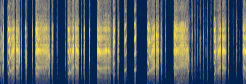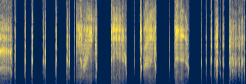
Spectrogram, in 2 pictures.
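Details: High, buzzy swiftlet chirps of the walet macan merah kind, delivered in irregular bursts roughly every second, some notes rising sharply, with clean silences between groups.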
